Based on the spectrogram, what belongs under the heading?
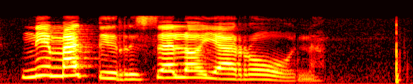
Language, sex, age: Tsonga, female, 22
